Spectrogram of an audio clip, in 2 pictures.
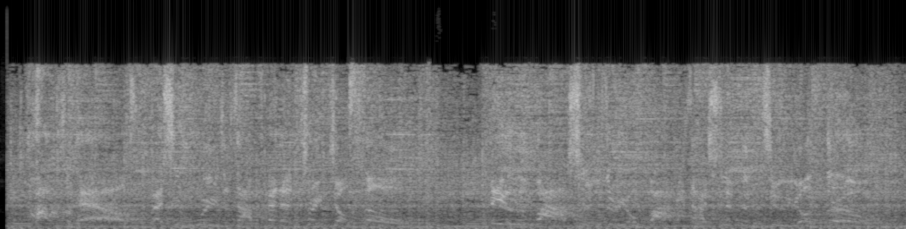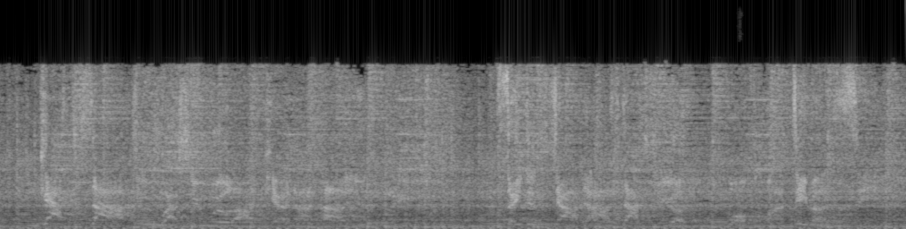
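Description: Harsh screamed heavy metal vocals roar over a loud, dense wall of distorted guitars and pounding drums, sustained at full intensity for the whole stretch without a break.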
